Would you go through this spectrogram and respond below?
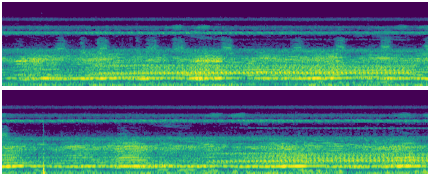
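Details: Night-time lawn full of calling frogs: a continuous low buzzing drone of croaks, occasional louder swells, and a single sharp click partway through.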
